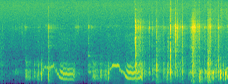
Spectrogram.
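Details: Pigeons squabbling over room, giving deep, wavering coos that swell and dip in two drawn-out phrases, then scuffling and clattering grow busier toward the end.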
